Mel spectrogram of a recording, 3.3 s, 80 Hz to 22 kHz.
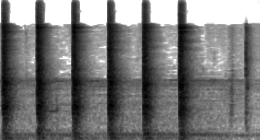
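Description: A hammer strikes hard at the top ball joint on a series 3 Jaguar XJ6's front suspension, six loud, evenly spaced metallic blows about half a second apart, then a lighter final tap.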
